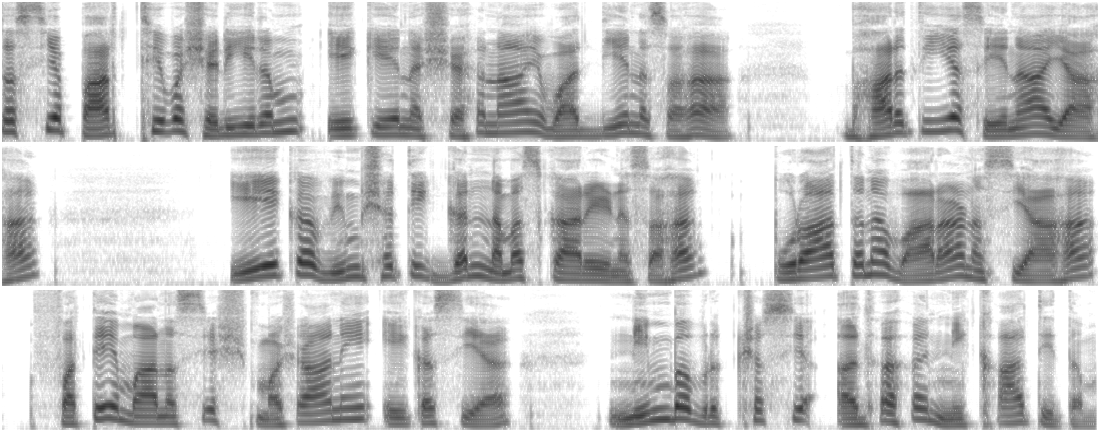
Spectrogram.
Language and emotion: Sanskrit, neutral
